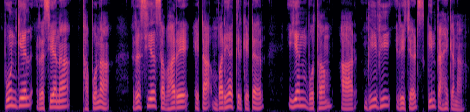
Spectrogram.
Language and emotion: Santali, neutral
